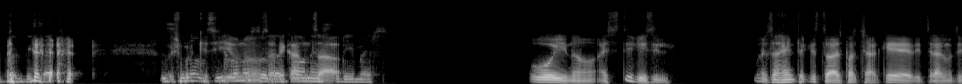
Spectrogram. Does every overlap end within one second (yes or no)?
no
